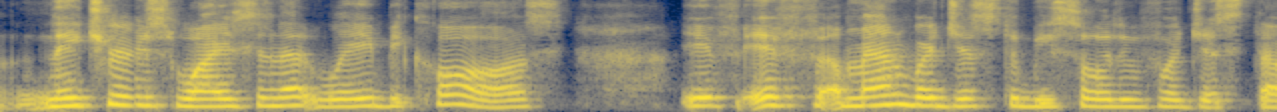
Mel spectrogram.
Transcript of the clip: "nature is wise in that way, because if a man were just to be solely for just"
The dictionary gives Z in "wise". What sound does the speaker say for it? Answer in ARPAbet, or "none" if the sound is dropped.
Z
